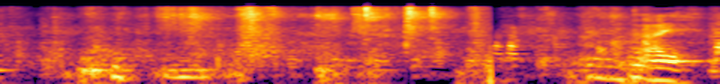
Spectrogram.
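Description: Alaskan malamutes play-fighting: a run of irregular growls and rough vocal grumbles, with a higher-pitched whine near the end.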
